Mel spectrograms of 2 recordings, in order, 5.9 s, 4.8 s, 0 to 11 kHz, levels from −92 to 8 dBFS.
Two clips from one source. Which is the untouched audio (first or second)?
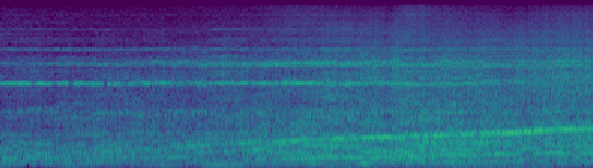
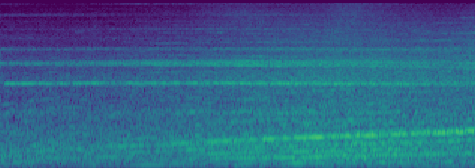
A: second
